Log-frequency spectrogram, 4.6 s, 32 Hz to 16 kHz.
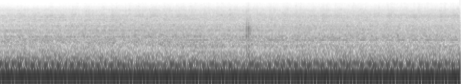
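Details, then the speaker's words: Cold idle on a vehicle not yet warmed up. It is a deep, smooth, even V8 rumble with no knocks or ticks; it is charging and has decent oil pressure, a little over 30 idling, and the engine doesn't sound bad. "The engine actually doesn't sound bad. It's charging, it's got decent oil pressure. A little over 30 idling. It's not quite warmed up yet."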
